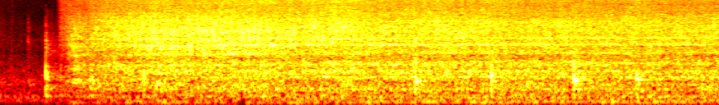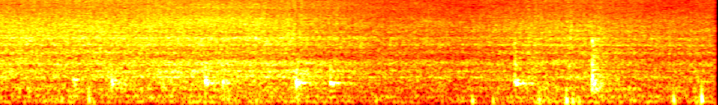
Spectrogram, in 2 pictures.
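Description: A loud, steady sizzle and hiss erupts and holds, with occasional small pops and crackles, as ground masala is poured into hot oil with popped mustard seeds.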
